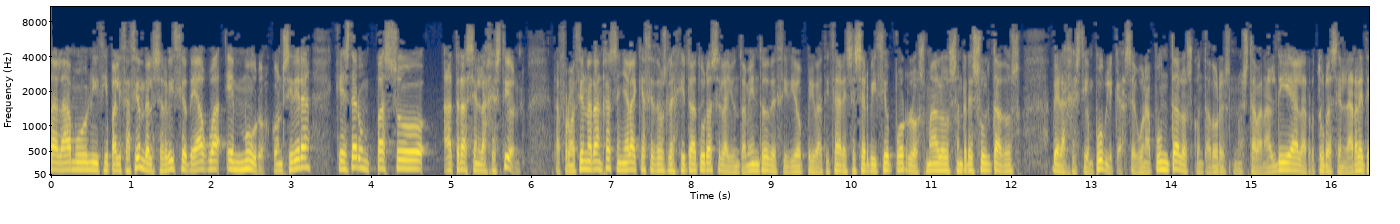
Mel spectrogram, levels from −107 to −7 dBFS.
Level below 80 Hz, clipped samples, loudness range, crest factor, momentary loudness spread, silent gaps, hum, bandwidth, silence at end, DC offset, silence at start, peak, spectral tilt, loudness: -46 dBFS; under 0.1%; 2 LU; 14 dB; 8 LU; none; none; 8.2 kHz; 0 s; under 0.1%; 0 s; -2 dBFS; -7.5 dB/octave; -17 LUFS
